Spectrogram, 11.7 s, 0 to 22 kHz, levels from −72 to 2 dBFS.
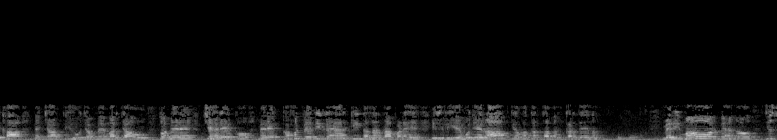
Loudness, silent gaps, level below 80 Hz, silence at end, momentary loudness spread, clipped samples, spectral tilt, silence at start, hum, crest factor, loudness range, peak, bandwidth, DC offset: -27 LUFS; none; -46 dBFS; 0 s; 10 LU; under 0.1%; -3 dB/octave; 0 s; none; 18 dB; 2 LU; -8 dBFS; 6 kHz; under 0.1%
